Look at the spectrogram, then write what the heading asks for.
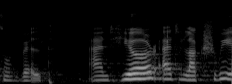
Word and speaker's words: LXME: Okay, it's not LXMI, it's LXME, and it's pronounced as Lakshmi.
